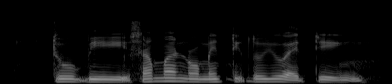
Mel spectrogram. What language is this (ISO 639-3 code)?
eng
